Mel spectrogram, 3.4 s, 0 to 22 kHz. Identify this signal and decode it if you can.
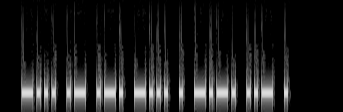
Morse code, heard as a keyed tone, about 32 wpm, 700 Hz. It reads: BARBECUE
